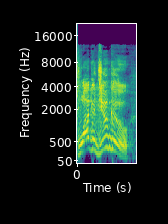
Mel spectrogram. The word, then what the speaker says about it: Ouagadougou: I don't know if I can pronounce it. I don't know. It's Ouagadougou.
